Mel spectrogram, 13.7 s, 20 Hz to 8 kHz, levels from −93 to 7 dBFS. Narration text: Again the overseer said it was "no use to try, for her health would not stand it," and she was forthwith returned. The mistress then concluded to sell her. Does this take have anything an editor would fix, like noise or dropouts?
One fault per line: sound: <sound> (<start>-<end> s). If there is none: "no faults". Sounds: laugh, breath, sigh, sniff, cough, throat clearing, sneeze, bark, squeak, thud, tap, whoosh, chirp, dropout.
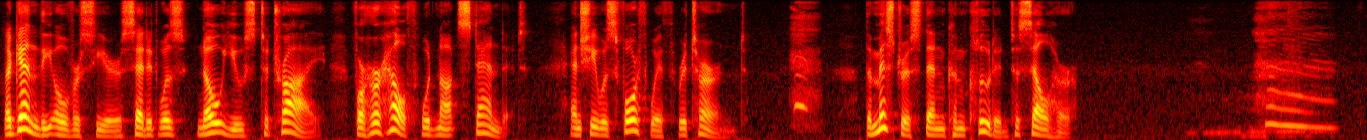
sound: breath (7.9-8.3 s)
sound: sigh (11.9-13.4 s)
